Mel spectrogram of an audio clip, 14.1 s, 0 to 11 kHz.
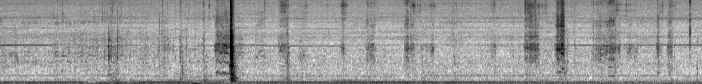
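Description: Axial SCX-6 Honcho RC rock crawler's brushless motor and drivetrain running at crawling speed, a steady low buzz. A few clicks and knocks of chassis and tires on rock come through it, the sharpest about four and a half seconds in.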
